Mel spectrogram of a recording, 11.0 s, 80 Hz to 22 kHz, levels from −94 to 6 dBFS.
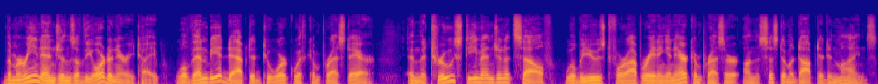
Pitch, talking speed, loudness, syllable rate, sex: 105 Hz, 195 wpm, -19 LUFS, 5.9 syllables/s, male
